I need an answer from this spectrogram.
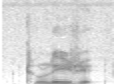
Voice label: "tuliishi", Washo; wolf

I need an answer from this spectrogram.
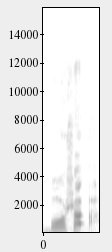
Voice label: "bOOSa7", Washo; to boss around

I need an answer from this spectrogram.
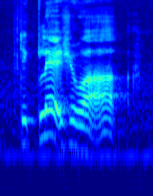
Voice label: "dikLE7eSuwa7a", Washo; I chased them away

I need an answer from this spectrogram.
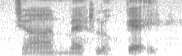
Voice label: John Is An Old Man, washo

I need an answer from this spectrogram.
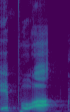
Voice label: "Ipu7a", Washo; he found

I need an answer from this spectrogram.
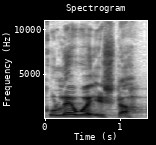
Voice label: k7ulEwe7iSda he lay there, Washo

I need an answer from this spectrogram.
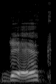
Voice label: "dE7ek" rock, Washo

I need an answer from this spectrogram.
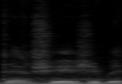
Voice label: "delSIISibi7" Smooth, Washo

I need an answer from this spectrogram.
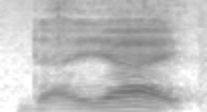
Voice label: "dayAy" flower petal, Washo

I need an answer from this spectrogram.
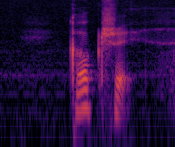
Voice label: kOkSi7 Onion, Washo

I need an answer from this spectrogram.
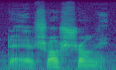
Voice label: "de7ilSOSongi7", Washo; Brown

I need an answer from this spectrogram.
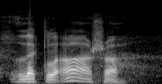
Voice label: lak7la7aSha7 Tell Me, Washo

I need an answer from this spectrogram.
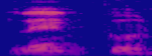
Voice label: "lEnk7un", washo; to bend

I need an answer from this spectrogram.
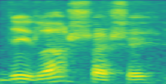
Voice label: "dilASaSi7", Washo; I dont know

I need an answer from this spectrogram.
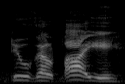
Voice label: I talk nonsense lie, Washo; diwgalp$A7yi

